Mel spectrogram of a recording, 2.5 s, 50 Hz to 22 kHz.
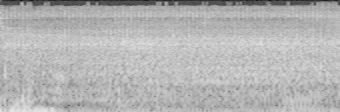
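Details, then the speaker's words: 2006 Honda Civic FD after power steering pump replacement and refill with power steering fluid: even steady idle, smooth low hum, no pump whine or groan after earlier air-induced whine; normal. "เงียบประมาณนี้นะครับหลังจากเมื่อกี้ที่ลองสตาร์ทเครื่องนะครับทดสอบหลังประกอบเสร็จแล้วก็เพิ่มความต้อนถ้าไม่มีก็โอเคนะครับผม"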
